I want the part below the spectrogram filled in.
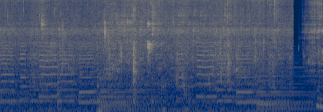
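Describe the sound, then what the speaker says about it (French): Chili peppers frying in a Cookeo multicooker set to browning mode give a continuous close sizzle and crackle with a few brief stirring clinks, steady throughout and heard on their own. "là j'ai mis mon cookéo en mode doré et je suis en train de frire mes piments"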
